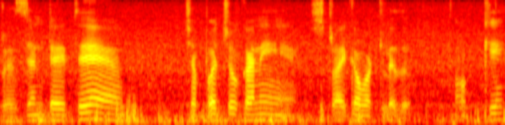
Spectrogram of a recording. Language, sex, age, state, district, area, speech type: Telugu, male, 30-45, Andhra Pradesh, Visakhapatnam, urban, spontaneous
